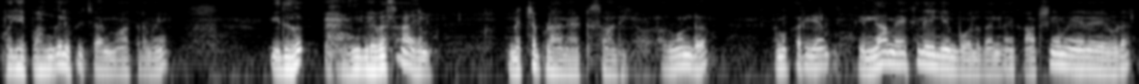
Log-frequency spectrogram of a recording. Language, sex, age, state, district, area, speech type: Malayalam, male, 45-60, Kerala, Alappuzha, urban, spontaneous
